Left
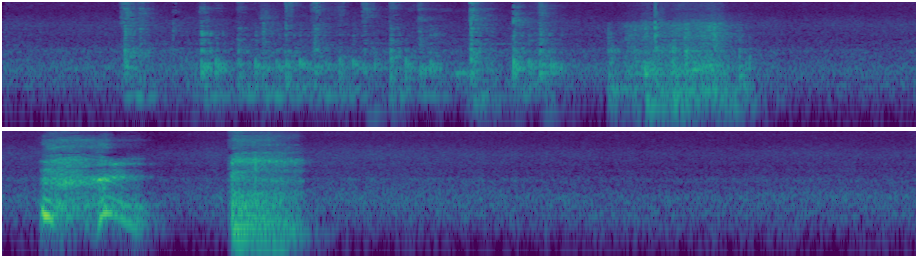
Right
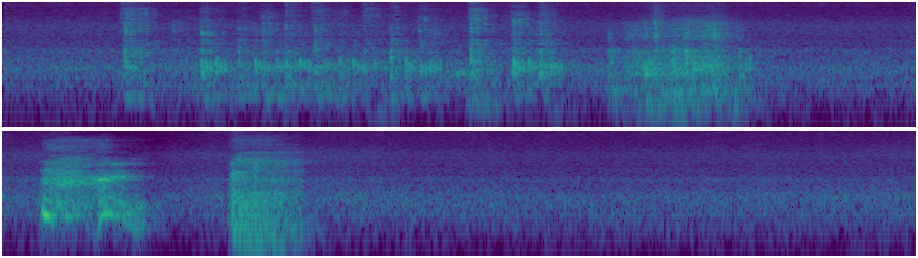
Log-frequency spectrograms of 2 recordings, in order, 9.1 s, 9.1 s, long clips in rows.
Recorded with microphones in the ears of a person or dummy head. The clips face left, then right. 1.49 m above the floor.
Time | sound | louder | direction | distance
0.6 | typing on a keyboard | left 2 dB | 35° left (ahead or behind) | 6.5 m
3.0 | a drawer | left 3 dB | 20° left (ahead or behind) | 1.1 m
4.8 | a cough | left 8 dB | 55° left (ahead or behind) | 0.9 m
